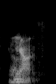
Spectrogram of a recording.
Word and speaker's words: Jandt: So his name is it's not, you see it on the screen there, JANDT, but it's pronounced Yant. Yant.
